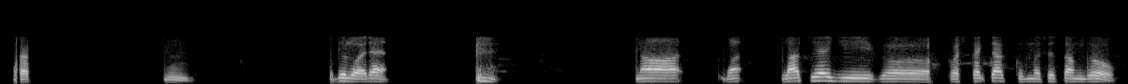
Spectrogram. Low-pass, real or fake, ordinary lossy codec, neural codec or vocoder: 3.6 kHz; fake; none; codec, 16 kHz in and 24 kHz out, 1 kbps, XY-Tokenizer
